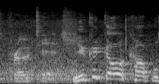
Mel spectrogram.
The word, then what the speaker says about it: Protich: do you pronounce it protege protege okay we're right just like it sounds protege you could go a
